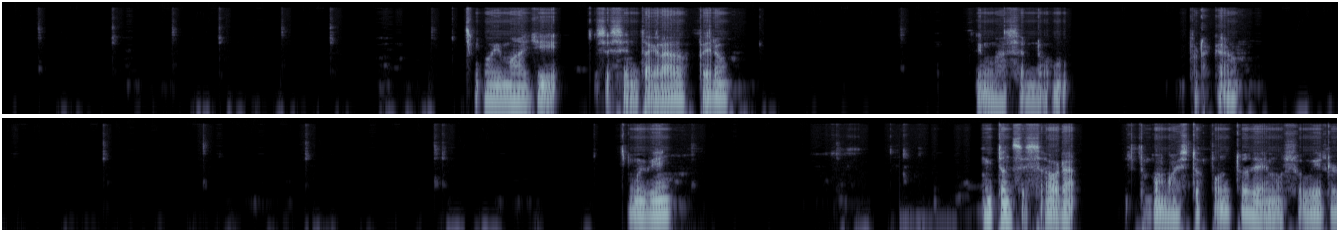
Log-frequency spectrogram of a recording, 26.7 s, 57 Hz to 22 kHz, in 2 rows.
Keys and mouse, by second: 0.3 5, 1.2 click, 2.6 shift+click, 5.2 alt+click, 7.9 r, 9.9 click, 16.2 alt+click, 18.6 click, 21.1 alt+click, 25.7 5, 26.3 click.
